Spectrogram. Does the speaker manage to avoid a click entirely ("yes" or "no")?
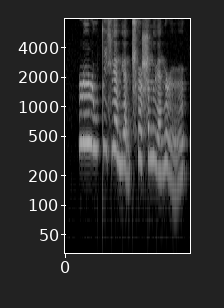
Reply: yes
